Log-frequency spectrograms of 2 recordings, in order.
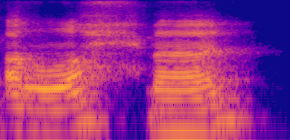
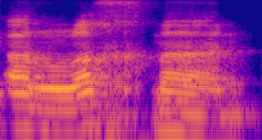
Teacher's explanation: So in the word Ar-Rahman, we have the letter ha, which we've said comes from the middle of the throat, and it's that kind of misty ha, which is a strong ha. If you're not getting it from the middle of your throat and you push it slightly higher, you have a mixing of the letter kha.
